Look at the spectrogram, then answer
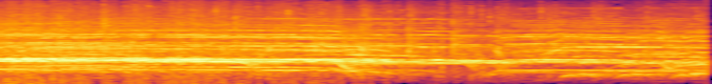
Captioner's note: applause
